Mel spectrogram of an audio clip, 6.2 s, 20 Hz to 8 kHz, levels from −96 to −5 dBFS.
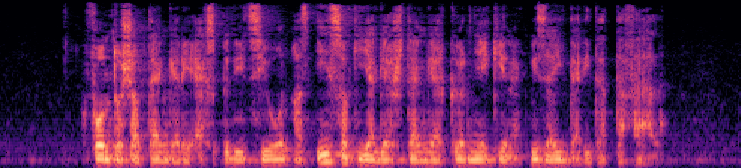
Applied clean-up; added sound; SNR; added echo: none; none; none; none.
